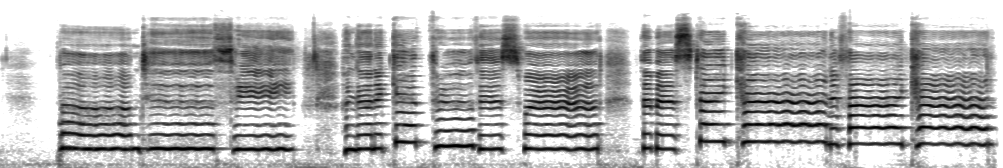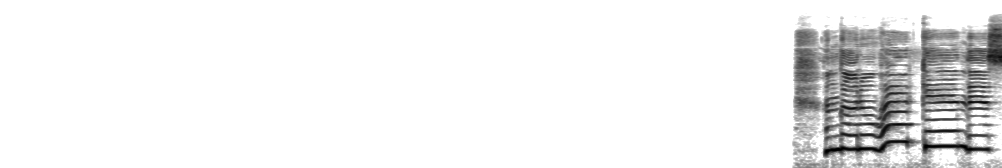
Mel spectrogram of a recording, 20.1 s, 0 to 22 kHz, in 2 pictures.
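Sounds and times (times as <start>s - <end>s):
soprano singing vocal drill: 0.6s - 10.0s, 18.0s - 20.0s.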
